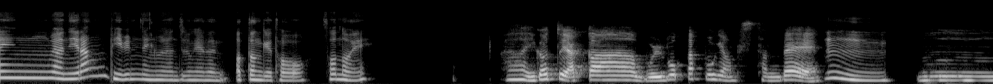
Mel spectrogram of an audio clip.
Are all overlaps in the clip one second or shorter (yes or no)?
yes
